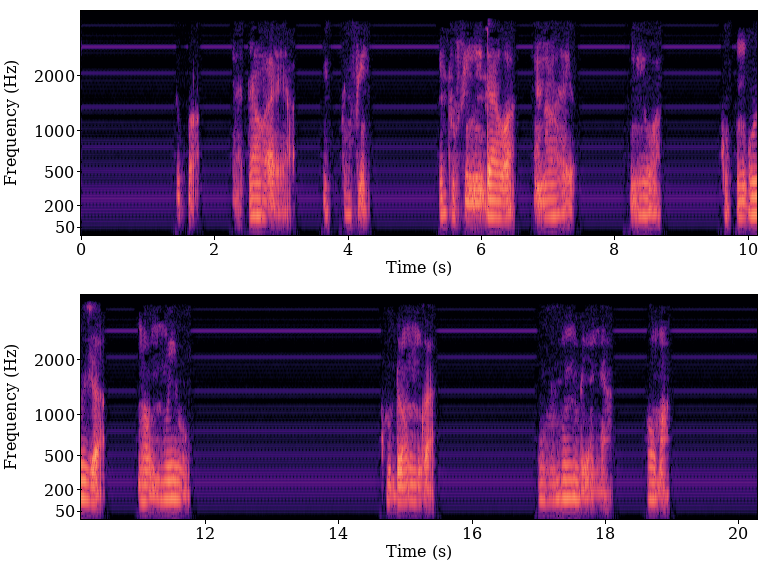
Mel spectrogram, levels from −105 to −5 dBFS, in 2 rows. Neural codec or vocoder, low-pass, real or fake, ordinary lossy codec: vocoder, 22.05 kHz, 80 mel bands, HiFi-GAN; 3.6 kHz; fake; MP3, 32 kbps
